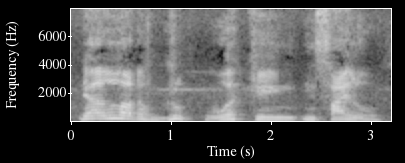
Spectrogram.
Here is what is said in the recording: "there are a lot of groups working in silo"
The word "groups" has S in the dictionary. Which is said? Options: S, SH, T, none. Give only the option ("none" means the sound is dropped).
none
